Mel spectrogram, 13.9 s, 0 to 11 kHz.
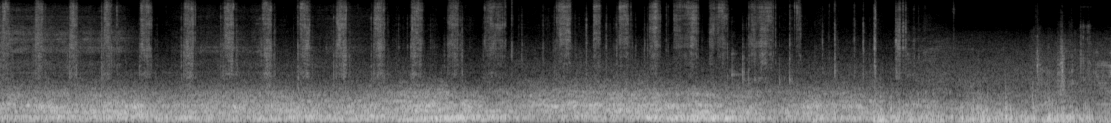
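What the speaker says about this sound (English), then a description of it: "Our mounting location for our oil separator is this 8mm bolt holding down one of the intercooler pipes. Remove that bolt." Someone removes an 8mm bolt from an intercooler pipe on a 2024-2026 Ford Ranger 2.7L EcoBoost, with rapid, regular ratchet clicks in bursts over a low background rumble.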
